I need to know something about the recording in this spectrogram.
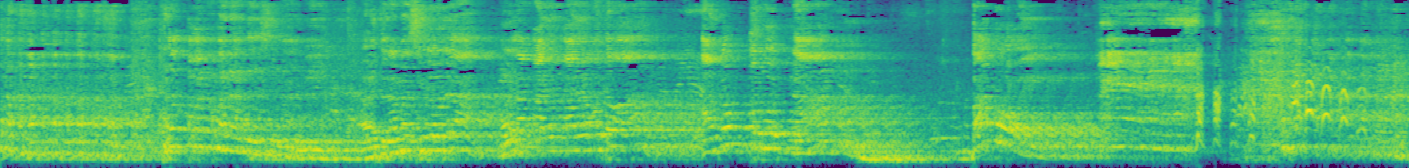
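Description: Women laugh loudly nearby.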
